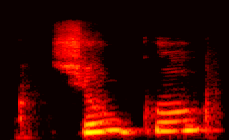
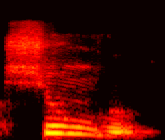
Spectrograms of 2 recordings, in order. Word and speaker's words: shunku: Aquí fíjese cómo la K suena como la G de gato. Y es el corazón, ¿no es cierto? ¿Ya? Shunku o shungu.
